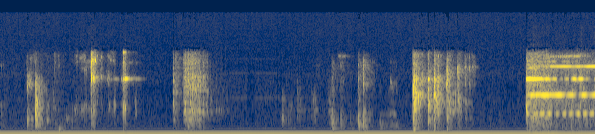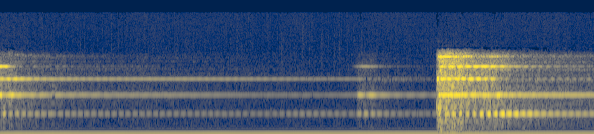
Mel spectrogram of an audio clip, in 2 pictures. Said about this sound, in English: if you'd be so kind, brother, to chime us out of here.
